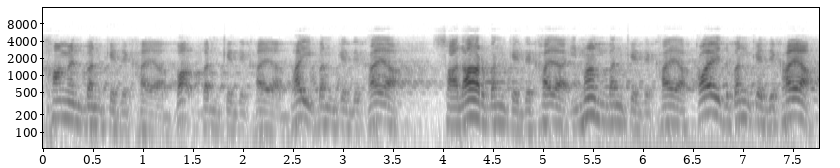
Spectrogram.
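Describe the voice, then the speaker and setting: A man's voice: medium pitch, animated. A man preaching an emotional sermon, reciting verse and long rhythmic lists with rising passion. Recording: echoey, dull lo-fi hall recording.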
